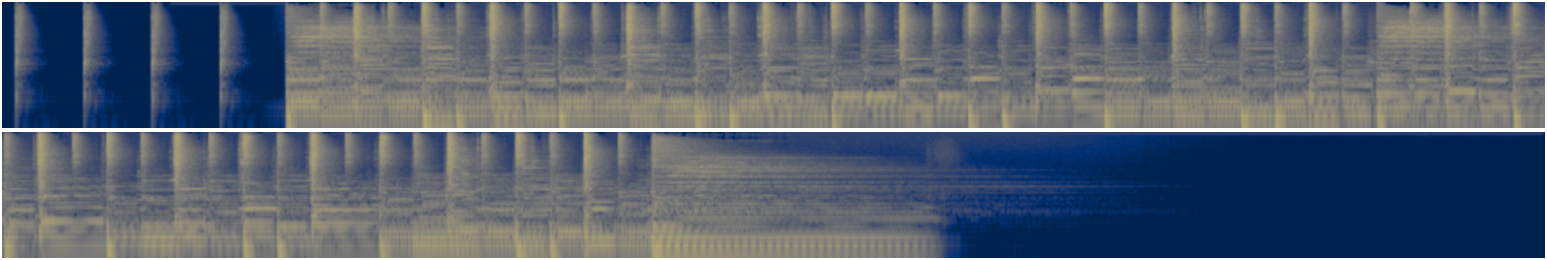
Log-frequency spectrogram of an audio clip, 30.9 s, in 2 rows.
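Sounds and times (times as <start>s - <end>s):
rock music: 2.9s - 24.8s.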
